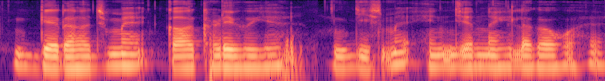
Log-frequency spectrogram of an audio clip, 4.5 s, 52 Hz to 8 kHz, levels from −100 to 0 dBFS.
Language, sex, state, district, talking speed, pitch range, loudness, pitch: Hindi, male, Chhattisgarh, Bilaspur, 160 wpm, 125-140 Hz, -18 LUFS, 130 Hz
